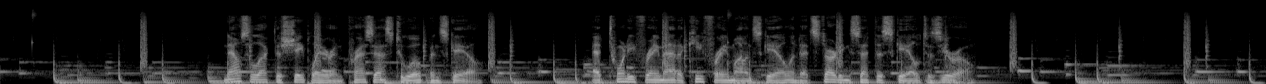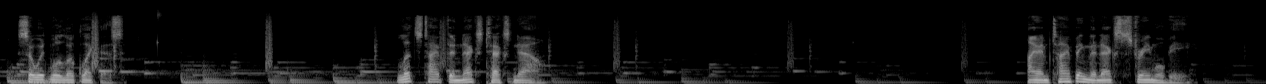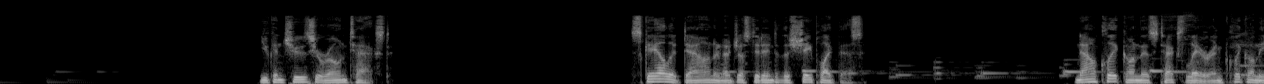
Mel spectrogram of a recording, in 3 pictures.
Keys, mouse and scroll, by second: 2.6 s, 4.7-6.3 drag, 10.8-11.4 click, 12.7 Return, 13.7-15.8 drag, 16.3 right click, 16.7 click, 20.1 shift+t, 20.6 shift+j, 21.0 shift+e, 22.3 shift+e, 22.5 shift+space, 23.5-26.0 typing, 26.8 click, 29.5 ctrl+z, 30.3 s, 31.0-32.8 drag, 33.1 alt+scroll up 1, 33.6-35.1 drag, 35.3 Down, 35.6-37.9 drag.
